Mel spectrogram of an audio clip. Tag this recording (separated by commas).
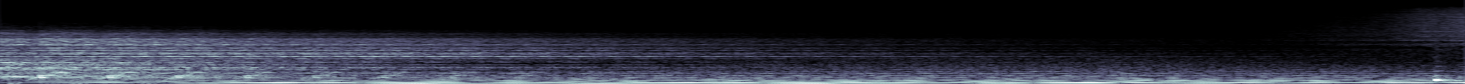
Electronic music, Music, Ambient music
